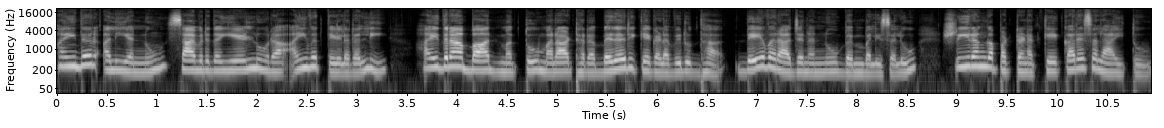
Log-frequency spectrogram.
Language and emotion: Kannada, neutral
